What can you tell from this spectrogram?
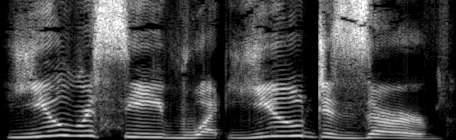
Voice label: chant

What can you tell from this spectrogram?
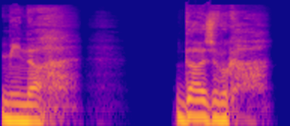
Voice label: win barely, jp

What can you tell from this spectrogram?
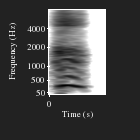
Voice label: Voice attack jp

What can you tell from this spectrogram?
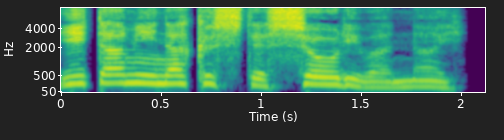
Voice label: win jp

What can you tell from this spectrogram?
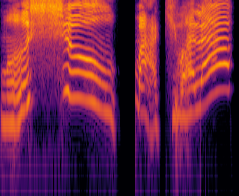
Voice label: growth, jp; makiwara

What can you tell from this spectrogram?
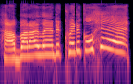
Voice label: Voice variable chant; soira

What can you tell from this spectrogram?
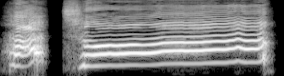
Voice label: voice jp; lingli; limitbreak

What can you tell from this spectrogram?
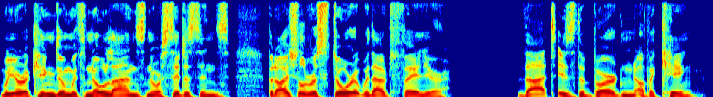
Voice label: Voice story; claude

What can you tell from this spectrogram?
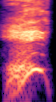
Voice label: attack jp

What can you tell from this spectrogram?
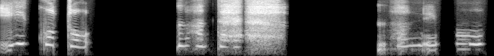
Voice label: retire, jp

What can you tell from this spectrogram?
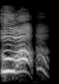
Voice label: damaged, jp

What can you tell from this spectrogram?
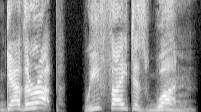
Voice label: chant

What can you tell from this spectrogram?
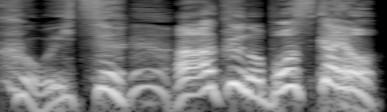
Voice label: Voice encount fear, jp

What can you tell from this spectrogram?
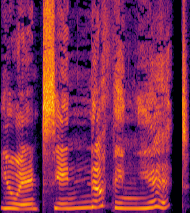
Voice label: Voice variable chant; hoozuki

